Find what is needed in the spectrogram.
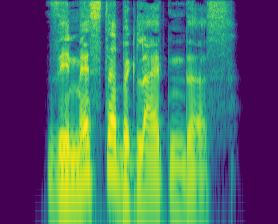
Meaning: strong/mixed nominative/accusative neuter singular of semesterbegleitend
- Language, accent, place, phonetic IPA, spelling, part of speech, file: German, Germany, Berlin, [zeˈmɛstɐbəˌɡlaɪ̯tn̩dəs], semesterbegleitendes, adjective, De-semesterbegleitendes.ogg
